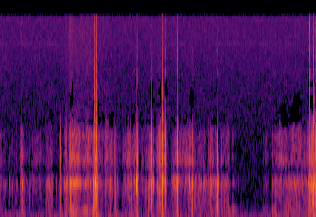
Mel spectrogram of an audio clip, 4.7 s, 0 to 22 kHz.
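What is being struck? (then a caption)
Metal mesh microphone grille. A small, round, hollow metal mesh microphone grille is tapped with the fingertips and nails of both hands. Quick, irregular taps and light scratchy rustles sit over a hollow, resonant hum around 630 Hz, with sharper bright clicks on the firmer hits. The tapping quiets briefly near the end, then picks up again.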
